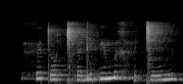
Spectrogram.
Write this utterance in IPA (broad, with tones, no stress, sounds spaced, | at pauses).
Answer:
h ɨ˧˥ t o˩˧ ǀʰ ɘ˩ d i˧ pʲ ũ˧˥ m ɨ˥ x h ɘ˩˧ ǀ ĩ˩˧ m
